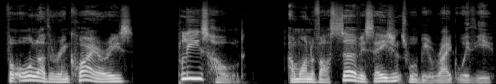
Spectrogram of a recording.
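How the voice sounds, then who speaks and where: A man voicing a polite automated phone menu greeter, with measured, courteous, itemised announcing of a scripted business greeting. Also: medium pitch, sing-song, darkish tone, dry recording, clean studio sound. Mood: polite, businesslike.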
